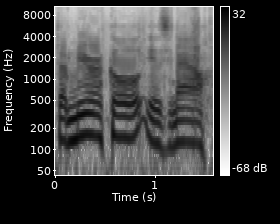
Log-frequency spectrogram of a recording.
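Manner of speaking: normal talking voice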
